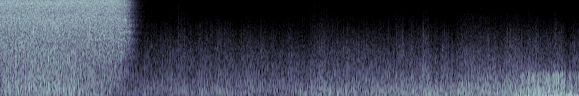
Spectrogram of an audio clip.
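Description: Homemade sugar-propellant rocket motor in a PVC casing with an all-steel nozzle firing on a static test stand: a loud, even hiss of exhaust that cuts off suddenly after about a second and a half. The burn is short because the heat at the steel nozzle was too much for the PVC casing. Wind on the microphone follows.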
